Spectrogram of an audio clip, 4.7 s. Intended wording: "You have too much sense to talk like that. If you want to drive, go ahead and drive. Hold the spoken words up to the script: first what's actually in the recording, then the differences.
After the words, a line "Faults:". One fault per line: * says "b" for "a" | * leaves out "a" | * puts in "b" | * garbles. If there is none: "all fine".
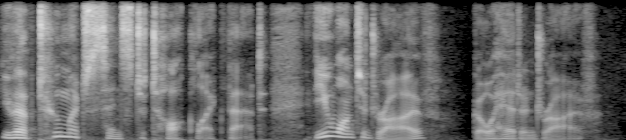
"You have too much sense to talk like that. If you want to drive, go ahead and drive.
Faults:
all fine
